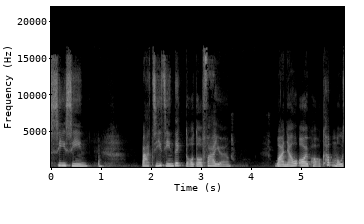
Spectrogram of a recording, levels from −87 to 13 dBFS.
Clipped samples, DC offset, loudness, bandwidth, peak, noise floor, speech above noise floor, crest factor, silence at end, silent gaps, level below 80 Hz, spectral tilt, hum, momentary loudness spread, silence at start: under 0.1%; under 0.1%; -23 LUFS; 16.5 kHz; -6 dBFS; -63 dBFS; 40 dB; 18 dB; 0 s; none; -68 dBFS; -4.5 dB/octave; none; 12 LU; 0 s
